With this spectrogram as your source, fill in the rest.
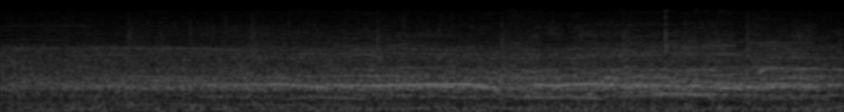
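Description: Arena crowd in EA Sports UFC during a pay-per-view fight walkout, a steady roar of cheering and murmur with scattered clapping, continuous and fairly loud, with some speech mixed in.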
